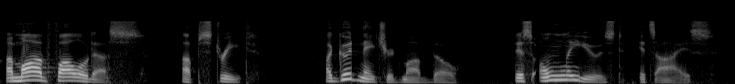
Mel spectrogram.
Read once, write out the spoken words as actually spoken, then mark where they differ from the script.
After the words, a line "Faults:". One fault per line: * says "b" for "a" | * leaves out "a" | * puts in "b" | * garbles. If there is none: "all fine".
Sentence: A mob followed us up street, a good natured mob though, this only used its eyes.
A mob followed us up street, a good natured mob though, this only used its eyes.
Faults:
all fine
